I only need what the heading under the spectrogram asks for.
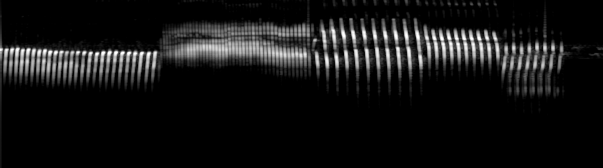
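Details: Continuous canary song meant to draw young canaries into singing: a steady fast trill, a buzzy rolling passage, loud spaced downslurred notes, then a lower rattling phrase ending abruptly.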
